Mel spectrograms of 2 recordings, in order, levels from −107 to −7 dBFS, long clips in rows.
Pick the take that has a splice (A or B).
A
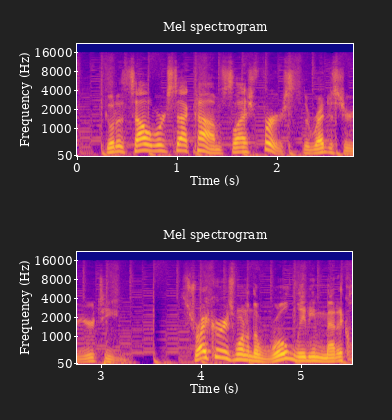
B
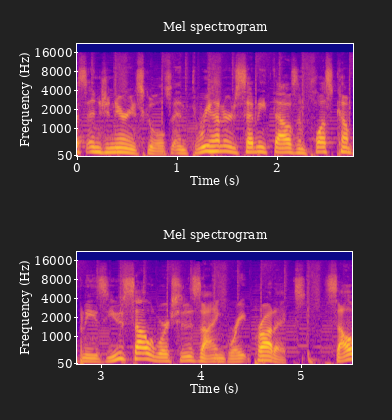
A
